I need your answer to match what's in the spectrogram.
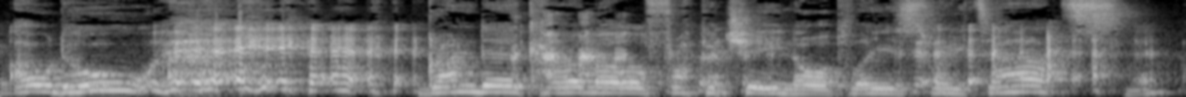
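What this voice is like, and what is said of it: Put-on thick northern English accent. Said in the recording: “a really thick northern accent, like Manchester or something”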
